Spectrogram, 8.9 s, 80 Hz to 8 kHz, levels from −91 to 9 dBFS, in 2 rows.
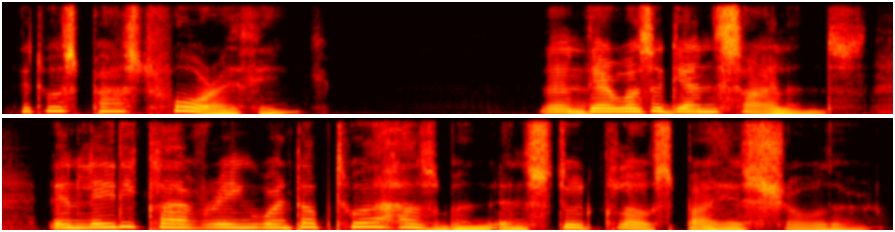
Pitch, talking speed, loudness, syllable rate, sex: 230 Hz, 170 wpm, -16 LUFS, 4.8 syllables/s, female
